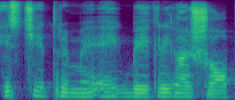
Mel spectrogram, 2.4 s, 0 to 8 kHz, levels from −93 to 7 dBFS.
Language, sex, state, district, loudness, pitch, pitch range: Hindi, male, Telangana, Hyderabad, -17 LUFS, 115 Hz, 105-120 Hz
